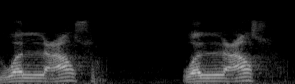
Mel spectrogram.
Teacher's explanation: ننتبه للصاد المفخمة والعين المرققة، فنقول والعصر.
